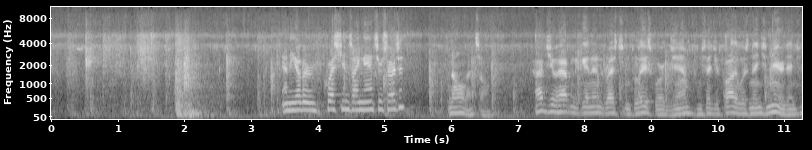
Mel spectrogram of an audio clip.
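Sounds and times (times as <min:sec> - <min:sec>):
faint hum: 0:00.0 - 0:11.2
door opening and shutting: 0:01.3 - 0:03.6
speech: 0:03.4 - 0:05.4, 0:06.0 - 0:11.2.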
